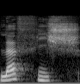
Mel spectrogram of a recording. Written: poster

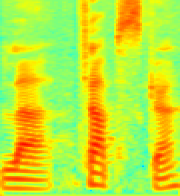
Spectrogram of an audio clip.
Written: schapska

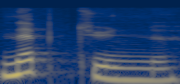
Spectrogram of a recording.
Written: neptune

